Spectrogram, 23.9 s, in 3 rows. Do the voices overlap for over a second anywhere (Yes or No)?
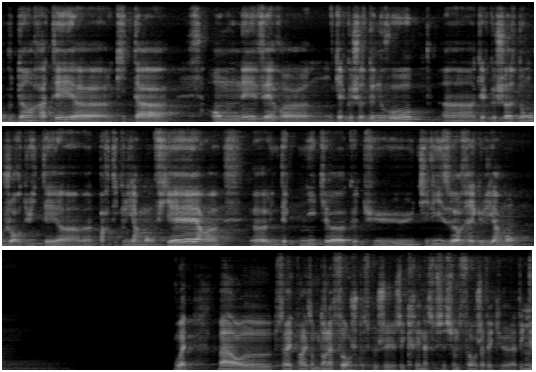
No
